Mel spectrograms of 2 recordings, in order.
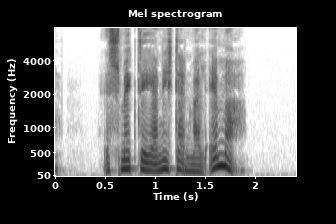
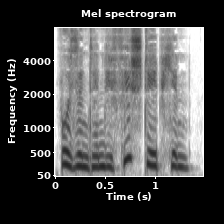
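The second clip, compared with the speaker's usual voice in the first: raised, puzzled call; 6 semitones higher, 4 dB louder than usual. A narrator's reading. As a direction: call out the question. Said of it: "rief Emma".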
